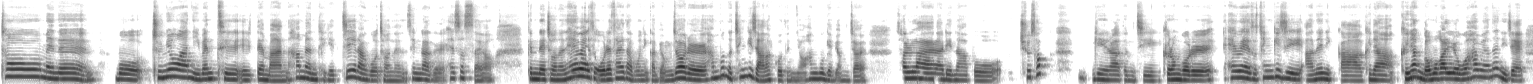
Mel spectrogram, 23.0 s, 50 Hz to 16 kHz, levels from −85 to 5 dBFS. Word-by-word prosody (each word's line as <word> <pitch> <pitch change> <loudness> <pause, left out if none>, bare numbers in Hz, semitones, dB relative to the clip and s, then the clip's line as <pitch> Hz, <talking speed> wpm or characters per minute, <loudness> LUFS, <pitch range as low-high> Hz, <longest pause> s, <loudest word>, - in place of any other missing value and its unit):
처음에는 245 - +2 0.3
'뭐 205 -4 0
중요한 275 0 +3
이벤트일 205 -3 -1
때만 165 -5 -2
하면 235 -2 0
되겠지.'라고 195 +1 -3
저는 165 +2 -8
생각을 205 - -4
했었어요. 235 - -6 0.5
근데 210 -2 +3
저는 190 0 0
해외에서 290 -1 +5
오래 190 +2 +4
살다 235 -2 -1
보니까 180 +1 -8
명절을 195 0 +4
1 245 +6 -2
번도 300 -9 -1
챙기지 290 +1 -1
않았거든요, 170 - -5
한국의 215 -4 -2
명절. 165 -2 -8 0.4
설날이나 210 -7 0
뭐 160 -1 -5 0.3
추석? 390 +9 -4 0.7
이라던지 180 -4 -4
그런 200 0 +3
거를 180 -1 +2 0.2
해외에서 250 -5 +2
챙기지 245 -4 0
않으니까 180 -4 -2
그냥, 185 -3 -1
그냥 245 +4 +4
넘어가려고 215 +2 +5
하면은 285 +4 -1
이제 180 -6 -1
205 Hz, 270 characters per minute, -23 LUFS, 180-245 Hz, 0.7 s, 해외에서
